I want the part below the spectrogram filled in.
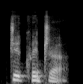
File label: "triquetra", Indian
